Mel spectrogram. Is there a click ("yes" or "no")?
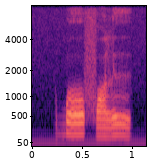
no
